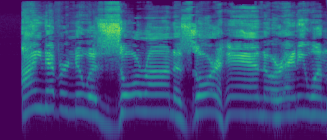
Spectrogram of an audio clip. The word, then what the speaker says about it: Zohran: I would think they wouldn't want to go with Zohran because it rhymes with moron. It's very easy to say Zohran the moron.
